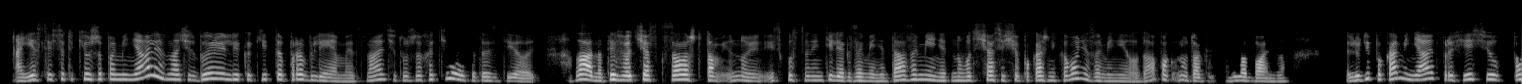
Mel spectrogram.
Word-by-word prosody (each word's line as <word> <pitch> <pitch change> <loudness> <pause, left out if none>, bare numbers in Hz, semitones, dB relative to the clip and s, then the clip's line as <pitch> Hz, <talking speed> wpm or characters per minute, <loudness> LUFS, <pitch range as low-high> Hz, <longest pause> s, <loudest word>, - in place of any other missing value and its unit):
А 160 - +1
если 210 +6 0
всё-таки 245 +3 -4
уже 245 0 +1
поменяли, 240 - +2
значит 230 -5 -1
были 260 +4 +3
ли 230 -1 0
какие-то 230 +1 -3
проблемы, 180 -11 -2
значит 200 +3 -4
уже 190 +1 -4
хотела 225 +2 -1
это 180 0 -3
сделать. 160 -3 -5 0.3
Ладно, 215 -8 +8
ты 230 +8 +6
же 205 - 0
вот 200 0 +5
щас 215 0 +4
сказала, 220 +2 +5
что 215 - -6
там, 195 -3 +2
ну, 185 +1 -4
искусственный 195 +4 -6
интеллект 190 -2 -1
заменит. 160 -3 -3
Да, 195 +3 +4
заменит. 210 -6 -1
Но 180 +1 -3
вот 185 +1 -2
щас 205 +3 0
еще 185 -2 -4
пока 185 +2 +1
ж 190 - -7
никого 190 +7 -1
не 255 -3 -3
заменило, 155 -5 -6
да? - - -4 0.2
Ну 200 -1 -4
так, 160 -1 -2 0.2
глобально. 150 -3 -1 0.6
Люди 195 +10 +1
пока 245 0 +3
меняют 260 +1 +1
профессию 230 +1 -1
по 225 - +2
200 Hz, 185 wpm, -24 LUFS, 175-230 Hz, 0.6 s, Ладно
